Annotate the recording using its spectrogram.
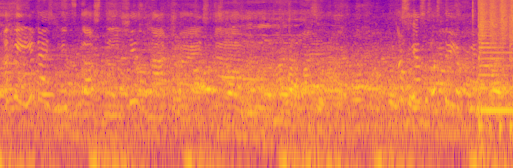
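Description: Lively crowd chatter in a packed hall: voices talking and exclaiming close by over a dense background babble.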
